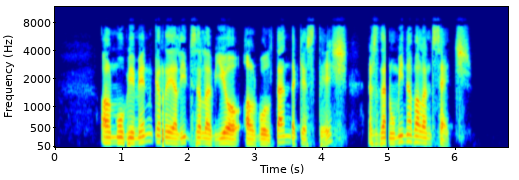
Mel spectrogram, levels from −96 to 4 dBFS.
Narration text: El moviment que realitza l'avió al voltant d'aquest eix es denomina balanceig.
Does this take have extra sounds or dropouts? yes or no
yes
